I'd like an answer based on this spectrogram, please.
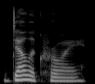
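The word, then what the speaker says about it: Delacroix: The villagers pronounced this name Delacroy eventually made a great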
